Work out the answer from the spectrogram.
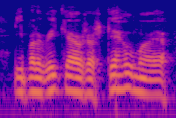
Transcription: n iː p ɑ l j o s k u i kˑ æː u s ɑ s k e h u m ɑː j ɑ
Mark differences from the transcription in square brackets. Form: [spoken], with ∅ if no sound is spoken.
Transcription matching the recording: n iː p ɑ l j o [∅] k u i kˑ æː [o] s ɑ s k e h u m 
